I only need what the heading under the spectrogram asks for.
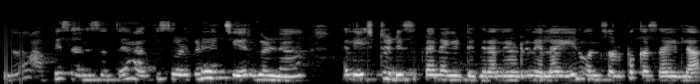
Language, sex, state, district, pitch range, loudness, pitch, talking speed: Kannada, female, Karnataka, Dharwad, 200-300 Hz, -18 LUFS, 225 Hz, 170 wpm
